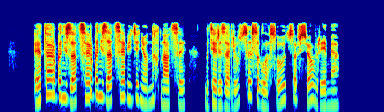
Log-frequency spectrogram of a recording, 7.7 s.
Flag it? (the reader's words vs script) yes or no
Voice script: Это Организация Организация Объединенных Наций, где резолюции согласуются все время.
no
